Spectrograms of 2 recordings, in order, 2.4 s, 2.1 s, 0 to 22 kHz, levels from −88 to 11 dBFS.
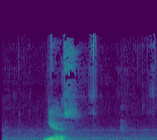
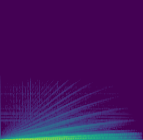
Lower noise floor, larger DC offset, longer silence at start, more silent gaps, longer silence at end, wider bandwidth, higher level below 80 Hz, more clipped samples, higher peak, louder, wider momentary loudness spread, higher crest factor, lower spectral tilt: first, -55 dBFS vs -39 dBFS; second, under 0.1% vs 2%; first, 0.65 s vs 0 s; neither; about the same, 0.05 s vs 0 s; first, 17 kHz vs 3.3 kHz; second, -68 dBFS vs -24 dBFS; neither; second, -10 dBFS vs 0 dBFS; second, -29 LUFS vs -13 LUFS; about the same, 17 LU vs 17 LU; first, 22 dB vs 14 dB; second, -6 dB/octave vs -13 dB/octave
